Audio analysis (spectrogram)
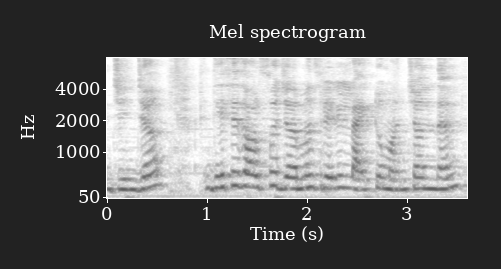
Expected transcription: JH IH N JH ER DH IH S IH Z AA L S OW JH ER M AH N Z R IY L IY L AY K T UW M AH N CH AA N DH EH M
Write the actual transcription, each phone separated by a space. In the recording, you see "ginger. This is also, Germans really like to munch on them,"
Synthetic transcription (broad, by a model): JH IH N JH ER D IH S IH Z AA L S OW JH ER M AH N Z R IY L IY L AY K T UW M AH N CH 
